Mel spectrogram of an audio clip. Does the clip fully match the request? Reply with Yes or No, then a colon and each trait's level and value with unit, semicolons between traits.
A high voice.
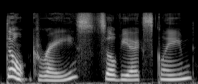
Yes: high, 240 Hz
